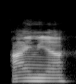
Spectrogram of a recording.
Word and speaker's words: Anya: Say it your way. Anya, you see that's that that's the right word.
